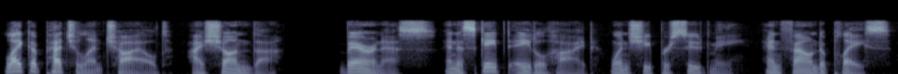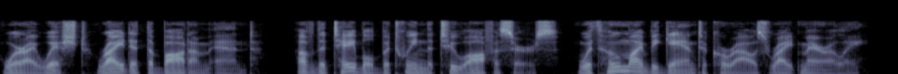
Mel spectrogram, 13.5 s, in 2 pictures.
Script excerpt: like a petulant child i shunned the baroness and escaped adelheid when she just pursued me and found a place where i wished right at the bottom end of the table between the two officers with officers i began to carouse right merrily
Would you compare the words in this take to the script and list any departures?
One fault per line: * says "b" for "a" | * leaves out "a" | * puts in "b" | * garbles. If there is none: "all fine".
* leaves out "just"
* says "whom" for "officers"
